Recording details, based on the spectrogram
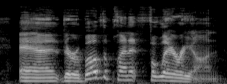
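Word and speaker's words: Phelarion: they're above the planet valerion I believe it's how you pronounce it it's p-h-e-l-a-r-i-o-n valerion yeah that works Star Wars names you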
